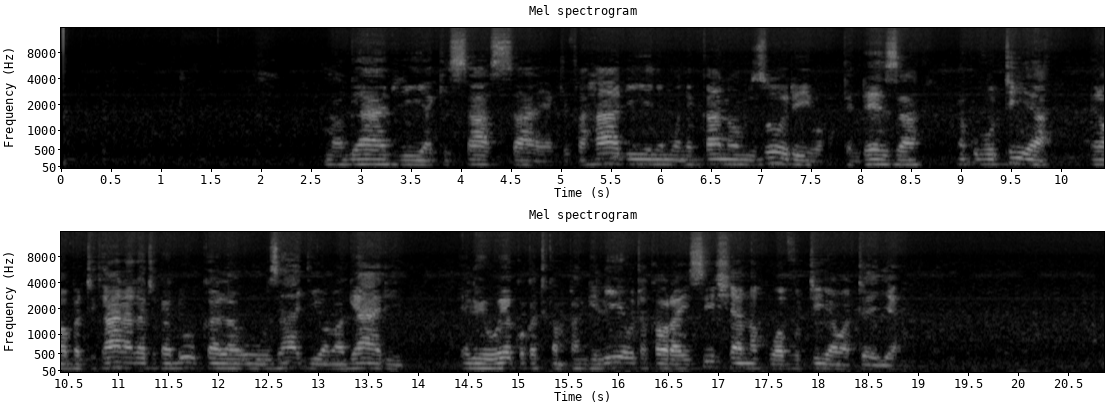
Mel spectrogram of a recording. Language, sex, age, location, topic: Swahili, male, 18-24, Dar es Salaam, finance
